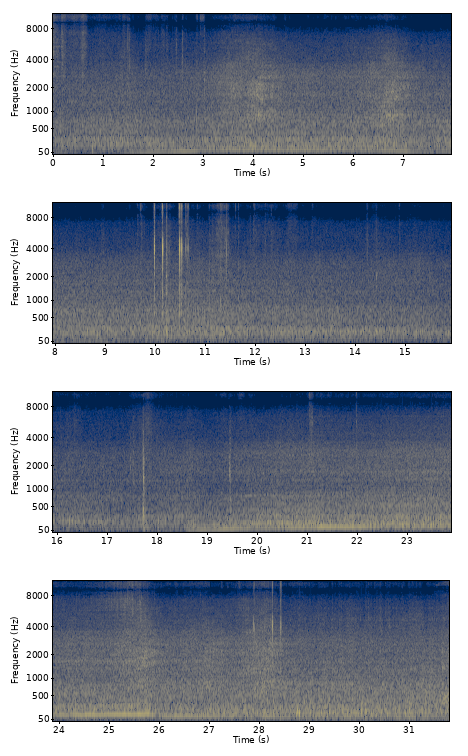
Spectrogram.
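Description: Vehicle engine and tyre noise heard from inside the cab while driving. The engine note rises and holds higher twice, as it picks up speed, over a steady road hum, with a few faint clicks.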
